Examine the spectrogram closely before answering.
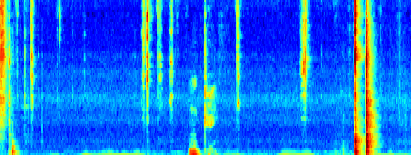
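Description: Scissors snip thread with sharp clicks.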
